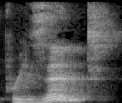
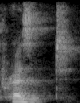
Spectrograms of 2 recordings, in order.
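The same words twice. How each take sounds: First: The stress is on the second syllable. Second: The stress is on the first syllable. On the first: It is a verb meaning to give. "second syllable is the strongest in verbs" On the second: It is a noun meaning a gift. "first syllable is the strongest in nouns"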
